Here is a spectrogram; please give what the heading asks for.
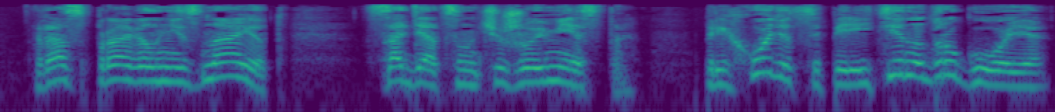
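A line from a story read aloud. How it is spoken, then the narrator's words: Angry, insinuating snort. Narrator (Russian): Женька сердито хмыкнула, говорит с намеком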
